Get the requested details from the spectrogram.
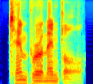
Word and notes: temperamental: British English

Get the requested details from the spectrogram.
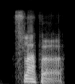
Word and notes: flapper: British English

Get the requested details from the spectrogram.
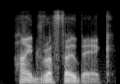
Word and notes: hydrophobic: British English

